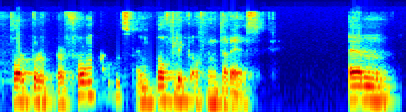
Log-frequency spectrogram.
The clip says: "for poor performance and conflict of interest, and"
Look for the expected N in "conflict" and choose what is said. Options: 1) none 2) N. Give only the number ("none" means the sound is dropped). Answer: 1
